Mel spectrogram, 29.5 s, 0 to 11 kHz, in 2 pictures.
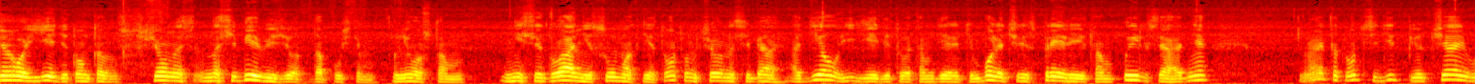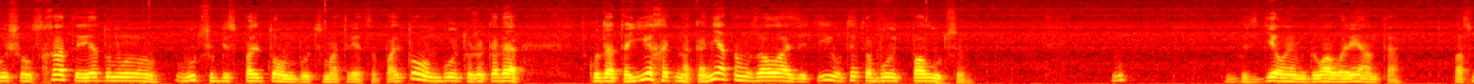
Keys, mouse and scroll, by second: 12.1-14.6 middle drag, 16.3-17.9 middle drag.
